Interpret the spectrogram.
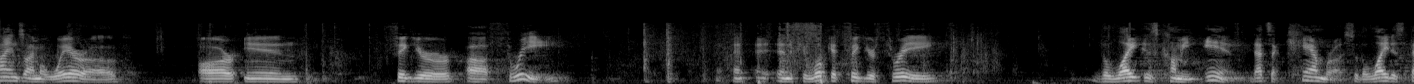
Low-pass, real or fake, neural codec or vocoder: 7.2 kHz; real; none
